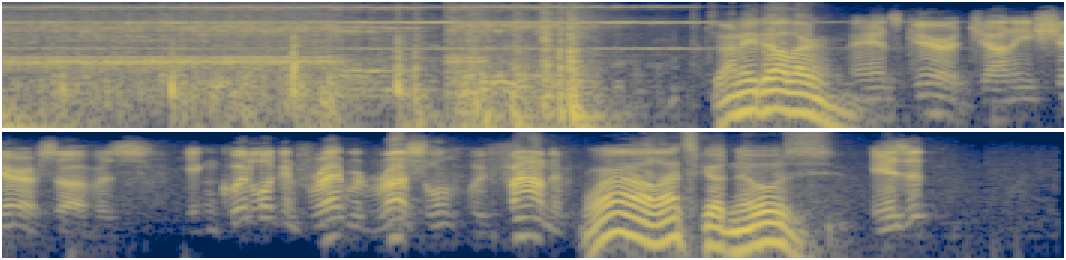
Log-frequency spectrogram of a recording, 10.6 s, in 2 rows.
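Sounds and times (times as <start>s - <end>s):
telephone ringing: 0.0s - 4.8s
speech: 3.6s - 10.0s.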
